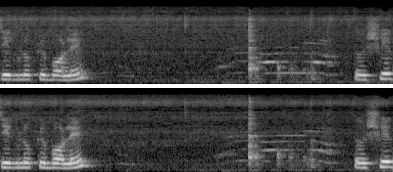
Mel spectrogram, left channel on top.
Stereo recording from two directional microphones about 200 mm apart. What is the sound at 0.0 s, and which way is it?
Speech, 20° right (ahead or behind).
